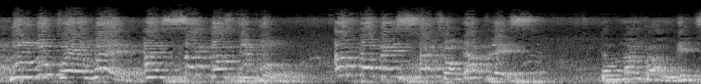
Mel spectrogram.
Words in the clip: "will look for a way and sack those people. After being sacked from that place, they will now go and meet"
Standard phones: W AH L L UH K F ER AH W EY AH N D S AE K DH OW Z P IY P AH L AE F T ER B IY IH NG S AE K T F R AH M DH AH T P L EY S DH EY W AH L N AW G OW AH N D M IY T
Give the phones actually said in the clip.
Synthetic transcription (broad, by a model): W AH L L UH K F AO AH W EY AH N S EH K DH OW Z P IY P AH L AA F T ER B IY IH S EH T F R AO M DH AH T P L EY S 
